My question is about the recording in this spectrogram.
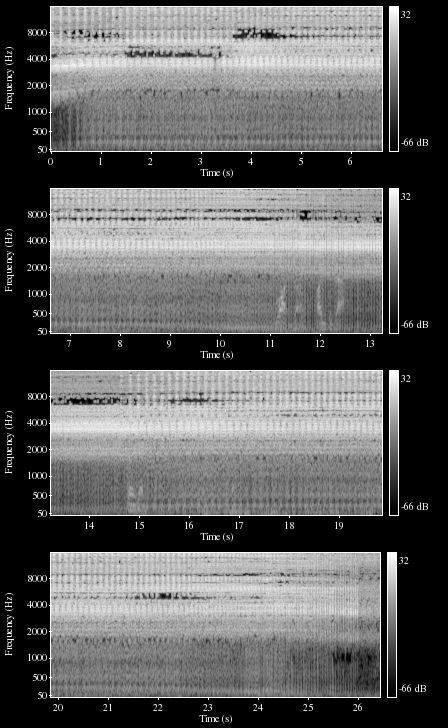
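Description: Cicada calling: a loud, steady, high-pitched buzz made of very rapid pulses, held for over twenty seconds and cutting off abruptly at the end.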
